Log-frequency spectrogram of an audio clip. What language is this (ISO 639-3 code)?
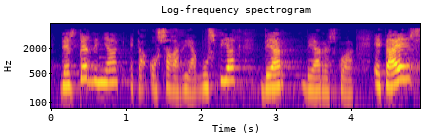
eus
